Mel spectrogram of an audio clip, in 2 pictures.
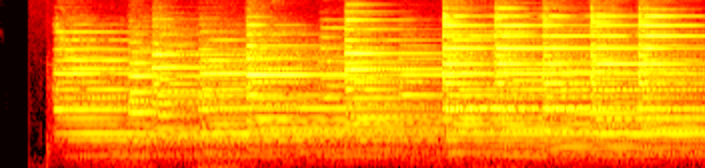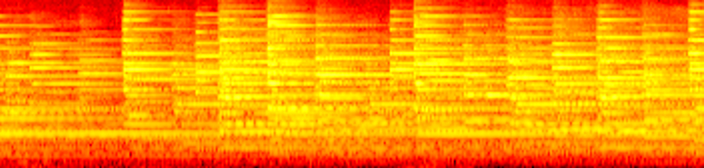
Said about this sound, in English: The church bell version.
